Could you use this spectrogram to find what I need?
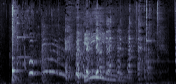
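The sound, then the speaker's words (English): Glasses clink together in a toast to the end of the year with Rotkäppchen, a German drink, amid excited cheering and laughter from several people, with a few sharp clinks scattered under the lively voices. “Now we've all got together today to toast the end of another year.”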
